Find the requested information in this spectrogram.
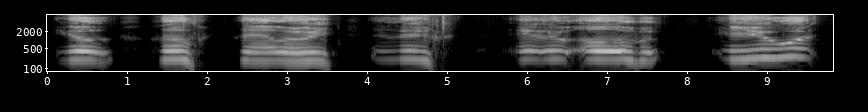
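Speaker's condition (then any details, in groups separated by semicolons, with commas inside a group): Cerebral palsy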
